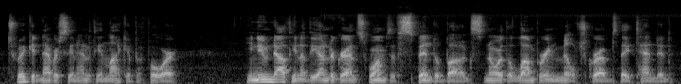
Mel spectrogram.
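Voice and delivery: usual speaking voice

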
